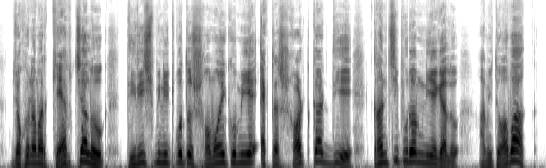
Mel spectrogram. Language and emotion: Bengali, surprised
